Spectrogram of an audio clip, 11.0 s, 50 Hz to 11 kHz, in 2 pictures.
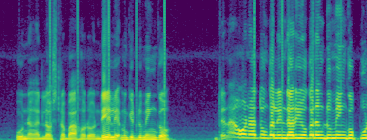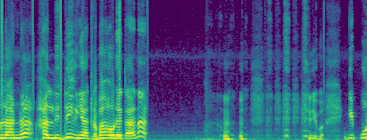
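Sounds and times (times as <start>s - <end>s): man chuckling quietly: 8.6s - 10.4s.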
